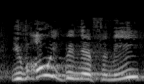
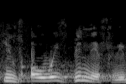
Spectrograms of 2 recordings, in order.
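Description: First: Higher, lifted to a doubtful rise; grudging, hollow thanks. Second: Said in the usual way. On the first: Retold or imitated. Ungrateful man echoing his donkey without real thanks. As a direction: say it without meaning it. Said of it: "he still didn't have hakaras hatoiv". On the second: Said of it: "And he said".

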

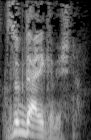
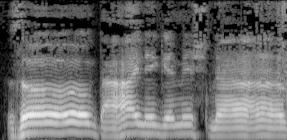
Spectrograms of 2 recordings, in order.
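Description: First: Said in the usual way. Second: A long singsong prompt to start reading; slow drawn-out call. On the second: Shown as a demonstration. Teacher calling students to recite, very slow and drawn out. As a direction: stretch every word out, very slow, leaning on Zog.

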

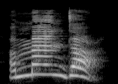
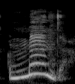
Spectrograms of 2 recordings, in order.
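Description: First: High, loud call, holding the name out long; loud summons. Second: Calling out. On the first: Cook shouting for Amanda to come back to the kitchen, loud call. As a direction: bellow the name down the hall to fetch her. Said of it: "Cook's voice called her back". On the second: Someone in the house calling Amanda back to work, called out. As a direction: call the name out, a little higher and louder. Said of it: "Someone was calling". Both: Acted.

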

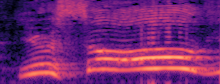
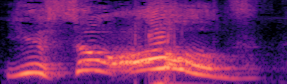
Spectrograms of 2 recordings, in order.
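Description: First: Slow, higher, sharper scoff; mocking wife. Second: Slow, drawn-out scoff; mocking wife. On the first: Wife scoffing again at her old husband, higher and mocking. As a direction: push it up, more incredulous. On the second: Wife scoffing at her old husband, slow and mocking. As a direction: stretch it out, teasing him.

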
